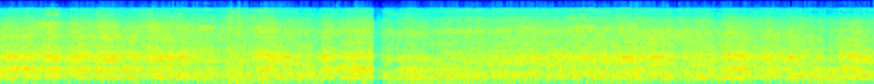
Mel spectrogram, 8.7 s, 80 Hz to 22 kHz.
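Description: BMW M Hybrid V8 race car in the Real Racing 3 mobile game screams at high revs in a sustained engine wail with small pitch shifts, one brief dip, and no talking.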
